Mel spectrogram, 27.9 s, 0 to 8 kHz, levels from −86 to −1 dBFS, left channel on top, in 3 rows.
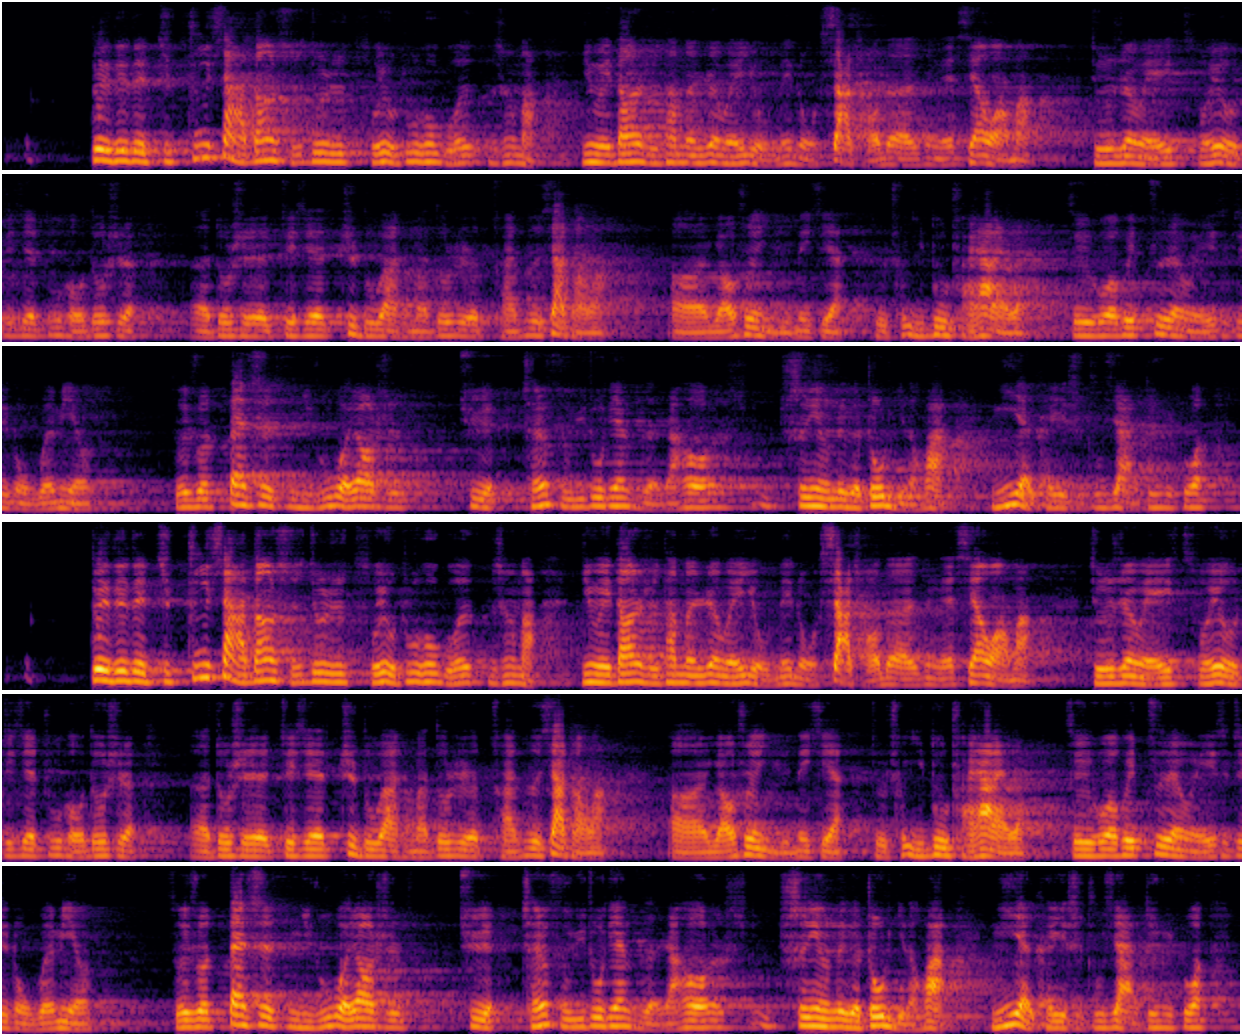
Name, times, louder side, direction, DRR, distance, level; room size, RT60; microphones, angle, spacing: voice 1, 0.7-4.0 4.3-7.7 8.2-10.3 10.7-13.8 14.3-17.0 17.3-19.3 19.9-21.6 22.0-25.7 26.0-27.6, right 4 dB, 60° right, 11 dB, 0.6 m, -22 dB
29.5 x 26.0 x 6.0 m, 2.5 s
head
